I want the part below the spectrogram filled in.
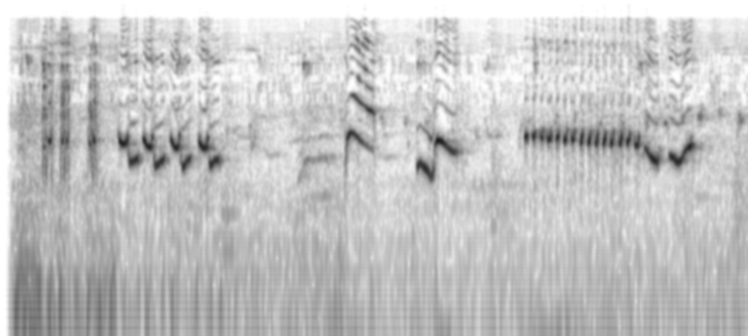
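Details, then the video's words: Laughingthrush song on a tutor recording for training songbirds: sharp clicks and chirps, a series of hooked whistled notes, loud upward sweeps, then a rapid rattling trill of about fifteen even notes and a final slurred whistle. "Masteran Burung Poksay"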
